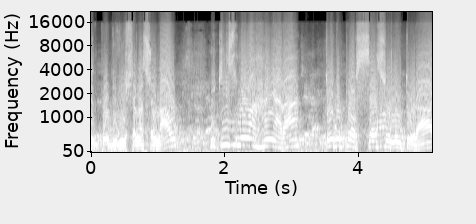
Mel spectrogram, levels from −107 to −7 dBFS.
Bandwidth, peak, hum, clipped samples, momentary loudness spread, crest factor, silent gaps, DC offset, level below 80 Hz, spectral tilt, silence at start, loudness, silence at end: over 20 kHz; 0 dBFS; none; 10%; 5 LU; 2 dB; none; under 0.1%; -22 dBFS; -4.5 dB/octave; 0 s; -3 LUFS; 0 s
